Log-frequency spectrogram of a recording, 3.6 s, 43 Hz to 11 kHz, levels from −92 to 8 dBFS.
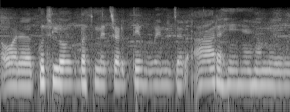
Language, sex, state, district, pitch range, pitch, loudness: Hindi, female, Haryana, Rohtak, 165-175 Hz, 170 Hz, -18 LUFS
